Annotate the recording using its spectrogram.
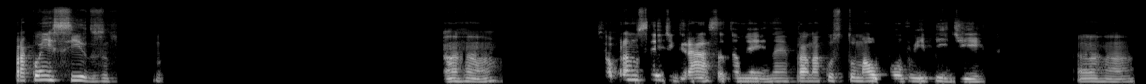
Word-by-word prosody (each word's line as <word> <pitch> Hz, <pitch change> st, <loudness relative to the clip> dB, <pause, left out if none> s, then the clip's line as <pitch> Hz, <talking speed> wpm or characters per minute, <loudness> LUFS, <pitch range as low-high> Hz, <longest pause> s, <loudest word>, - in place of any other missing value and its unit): Para 180 Hz, -, +5 dB
conhecidos. 190 Hz, -7 st, +3 dB, 0.5 s
Hum -, -, -15 dB, 2.8 s
Aham, 145 Hz, +2 st, -1 dB, 1.0 s
só -, -, -4 dB
para -, -, +3 dB
não 215 Hz, -, +1 dB
ser 210 Hz, +1 st, +1 dB
de 165 Hz, -, -8 dB
graça 145 Hz, +1 st, +3 dB
também, 140 Hz, -2 st, -2 dB
né, 145 Hz, +1 st, -5 dB
para 145 Hz, +1 st, +3 dB
não 145 Hz, -, +1 dB
acostumar 155 Hz, 0 st, -1 dB
o 150 Hz, -, +5 dB
povo 145 Hz, -1 st, -3 dB
ir 145 Hz, 0 st, -1 dB
pedir. 135 Hz, -4 st, -2 dB, 0.9 s
Aham. 135 Hz, -2 st, -4 dB
145 Hz, 105 wpm, -23 LUFS, 140-160 Hz, 2.8 s, Para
